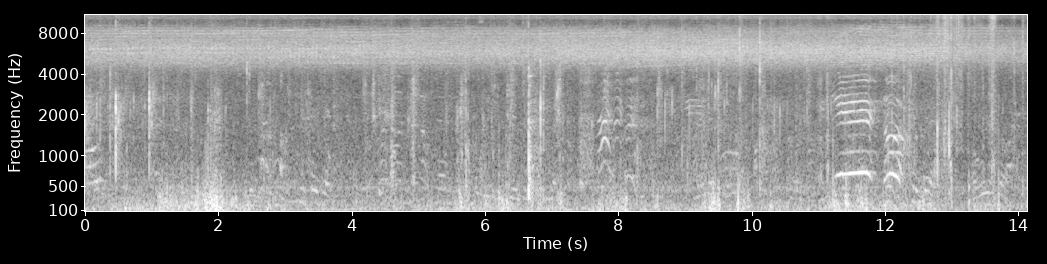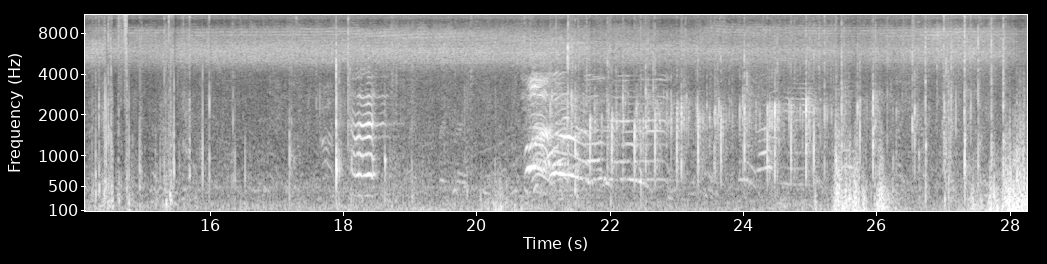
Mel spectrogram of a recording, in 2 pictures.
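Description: Tennis balls are hit with rackets, with sharp pops now and then.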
